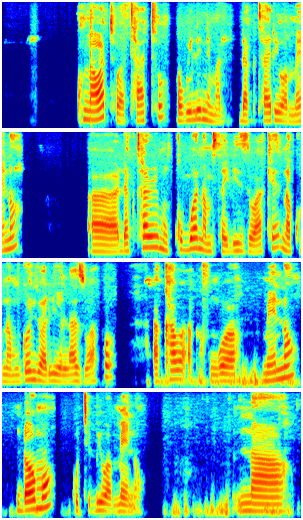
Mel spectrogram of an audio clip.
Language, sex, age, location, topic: Swahili, female, 18-24, Kisii, health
